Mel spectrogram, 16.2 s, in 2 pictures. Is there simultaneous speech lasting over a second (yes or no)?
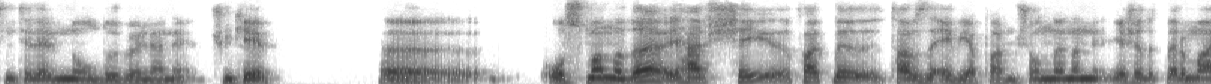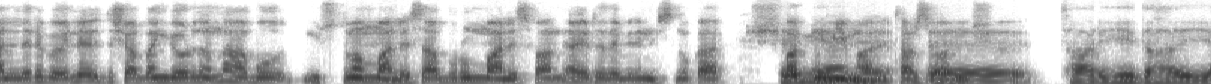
yes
